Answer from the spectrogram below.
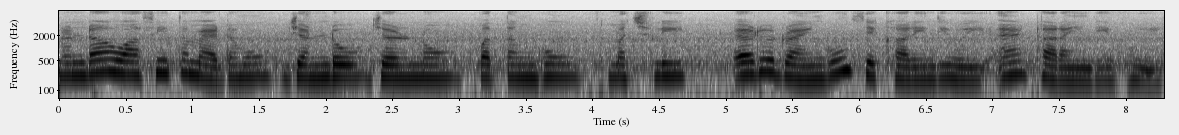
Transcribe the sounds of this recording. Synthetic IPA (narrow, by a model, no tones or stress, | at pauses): nɐ̃ɳɖaɦʊaːsĩt̪ɐmɛːɖəmũd͡ʑɐ̃ɳɖod͡ʑɐɾnopɐt̪ə̃ŋɡũ | mɐt͡ɕʰli | ɐɦɪɽijoɖɾaːɪ̃ŋɡũseːkʰaːɾĩːn̆d̪iɦuiʔɛ̃ːʈʰaːɾaːĩːn̆d̪iɦuiː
